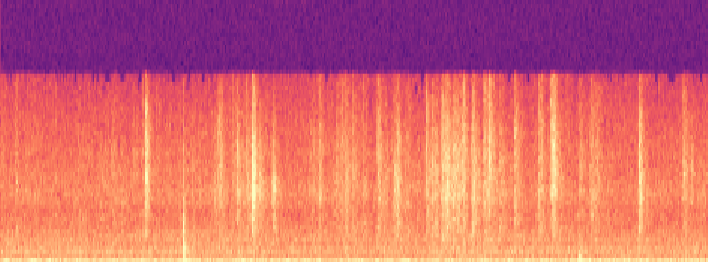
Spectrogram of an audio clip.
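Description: Steady low mechanical hum of kitchen equipment running, with a few faint clicks.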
